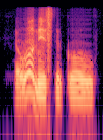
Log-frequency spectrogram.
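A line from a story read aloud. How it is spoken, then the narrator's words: Grim, smiling tone. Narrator (Russian): Мрачно улыбнулся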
